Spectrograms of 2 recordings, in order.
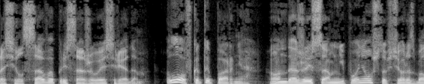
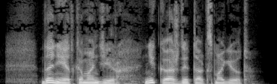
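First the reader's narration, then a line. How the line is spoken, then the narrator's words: Sighing. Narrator (Russian): вздохнул Сава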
